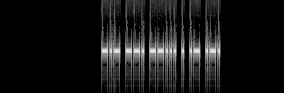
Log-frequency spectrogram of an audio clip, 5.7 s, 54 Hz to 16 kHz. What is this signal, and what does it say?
Morse code, heard as a keyed tone, about 29 wpm, 700 Hz. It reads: KG7EAR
